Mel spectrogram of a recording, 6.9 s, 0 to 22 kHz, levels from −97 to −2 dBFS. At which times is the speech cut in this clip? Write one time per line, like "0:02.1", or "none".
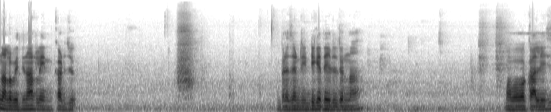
none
